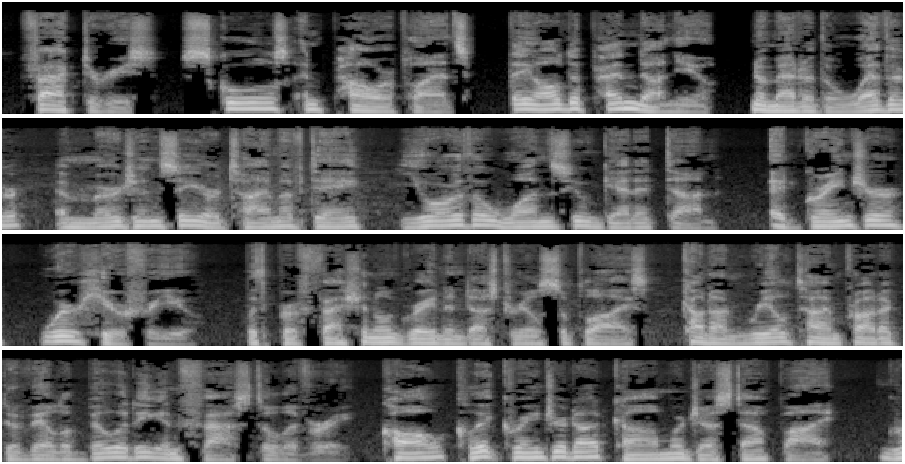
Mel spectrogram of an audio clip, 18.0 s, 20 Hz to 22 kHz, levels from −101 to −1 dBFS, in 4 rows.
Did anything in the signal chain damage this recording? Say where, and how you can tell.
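Yes. Just after "product availability and fast", from 14.99 to 15.23 s, the speech turns faint and swallowed, dipping by up to about 8 dB. This is speech cut by the noise suppressor in call processing, which mistook quiet speech for background and attenuated it.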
